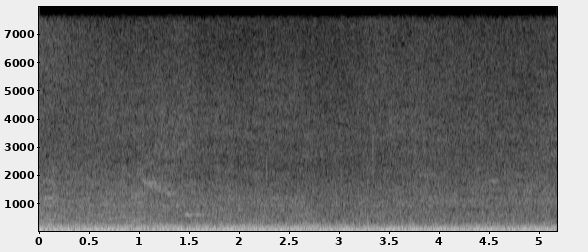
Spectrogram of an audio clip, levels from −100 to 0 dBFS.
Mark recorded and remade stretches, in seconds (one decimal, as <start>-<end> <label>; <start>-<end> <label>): 0.0-5.2 recorded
